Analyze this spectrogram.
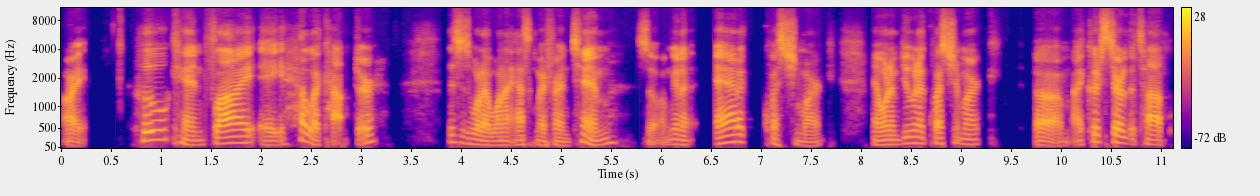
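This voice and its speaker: A man models writing for young children, stretching out sounds and syllables as he goes. His voice has a gravelly edge and rises and falls a lot. The sound is dry and close. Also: on the low side, no echo. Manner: slow, sounds out letters and syllables aloud; thinks aloud in a gentle encouraging way. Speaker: kindergarten teacher.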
